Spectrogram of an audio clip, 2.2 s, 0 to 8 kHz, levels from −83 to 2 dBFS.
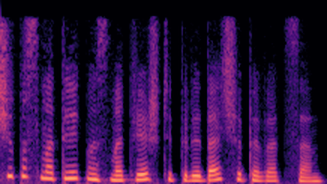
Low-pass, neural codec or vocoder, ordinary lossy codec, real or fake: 7.2 kHz; codec, 16 kHz, 0.5 kbps, FunCodec, trained on Chinese and English, 25 frames a second; MP3, 64 kbps; fake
